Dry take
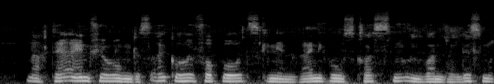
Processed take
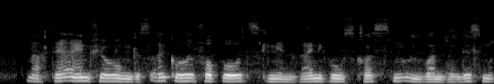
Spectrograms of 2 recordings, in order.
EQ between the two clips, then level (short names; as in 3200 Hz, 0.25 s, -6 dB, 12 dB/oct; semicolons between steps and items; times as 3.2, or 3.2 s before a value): band-pass 600 Hz, Q 0.69; bell 480 Hz +11.5 dB 1.9 oct; +3.5 dB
